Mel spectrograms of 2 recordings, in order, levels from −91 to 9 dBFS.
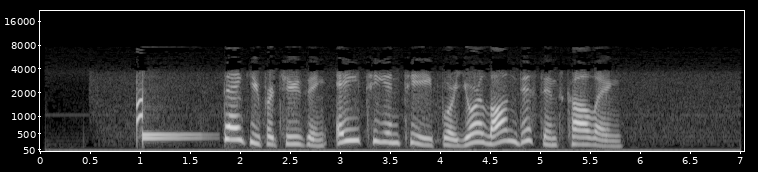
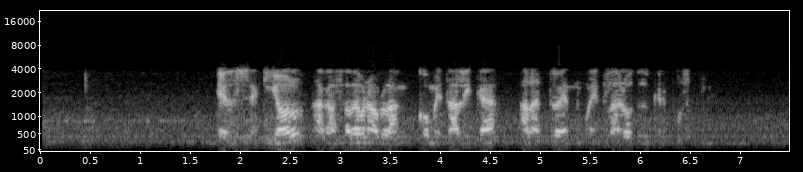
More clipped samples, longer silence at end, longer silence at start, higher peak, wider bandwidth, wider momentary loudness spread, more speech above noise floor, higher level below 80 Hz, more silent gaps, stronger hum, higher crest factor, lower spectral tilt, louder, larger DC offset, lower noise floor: neither; first, 1.25 s vs 1 s; second, 0.95 s vs 1.75 s; about the same, -2 dBFS vs -2 dBFS; first, 8 kHz vs 4.3 kHz; second, 11 LU vs 15 LU; first, 39 dB vs 33 dB; first, -64 dBFS vs -76 dBFS; neither; neither; about the same, 18 dB vs 18 dB; first, -6.5 dB/octave vs -4 dB/octave; about the same, -18 LUFS vs -19 LUFS; first, 0.6% vs under 0.1%; first, -57 dBFS vs -53 dBFS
